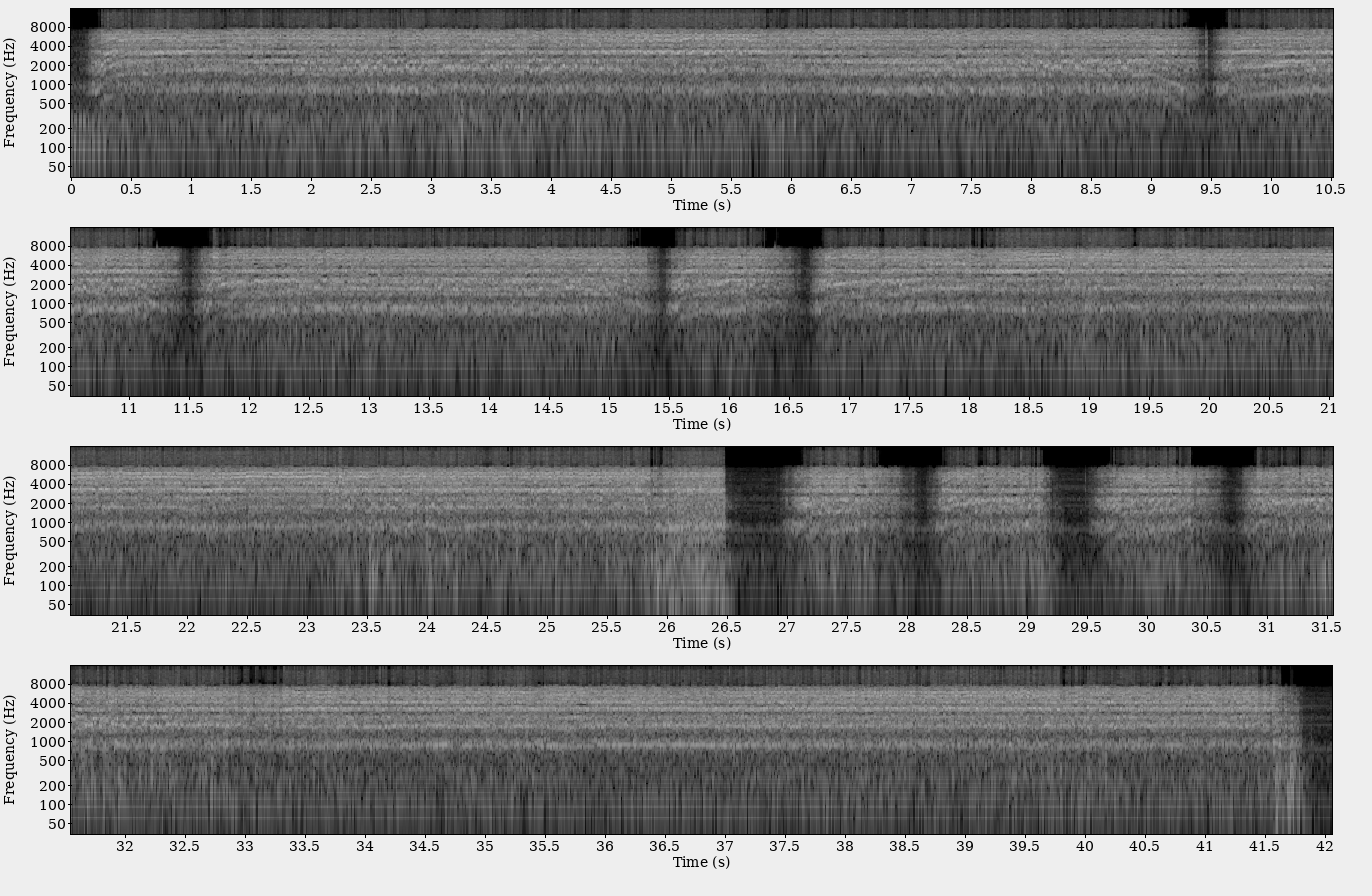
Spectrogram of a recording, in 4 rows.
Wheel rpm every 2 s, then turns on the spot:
170, 220, 220, 210, 150, 140, 200, 150, 140, 230, 230, 230, 210, 70, 100, 130, 230, 230, 230, 230, 200.
none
